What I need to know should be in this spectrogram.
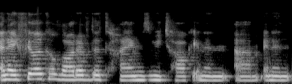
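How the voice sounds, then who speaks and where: A woman's voice with a non-native accent and fairly even intonation. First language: not English. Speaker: planetary scientist. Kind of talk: panel discussion. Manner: hesitant, many fillers.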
